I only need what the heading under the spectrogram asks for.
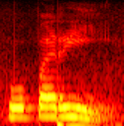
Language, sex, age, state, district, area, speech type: Sanskrit, female, 45-60, Andhra Pradesh, Guntur, urban, read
